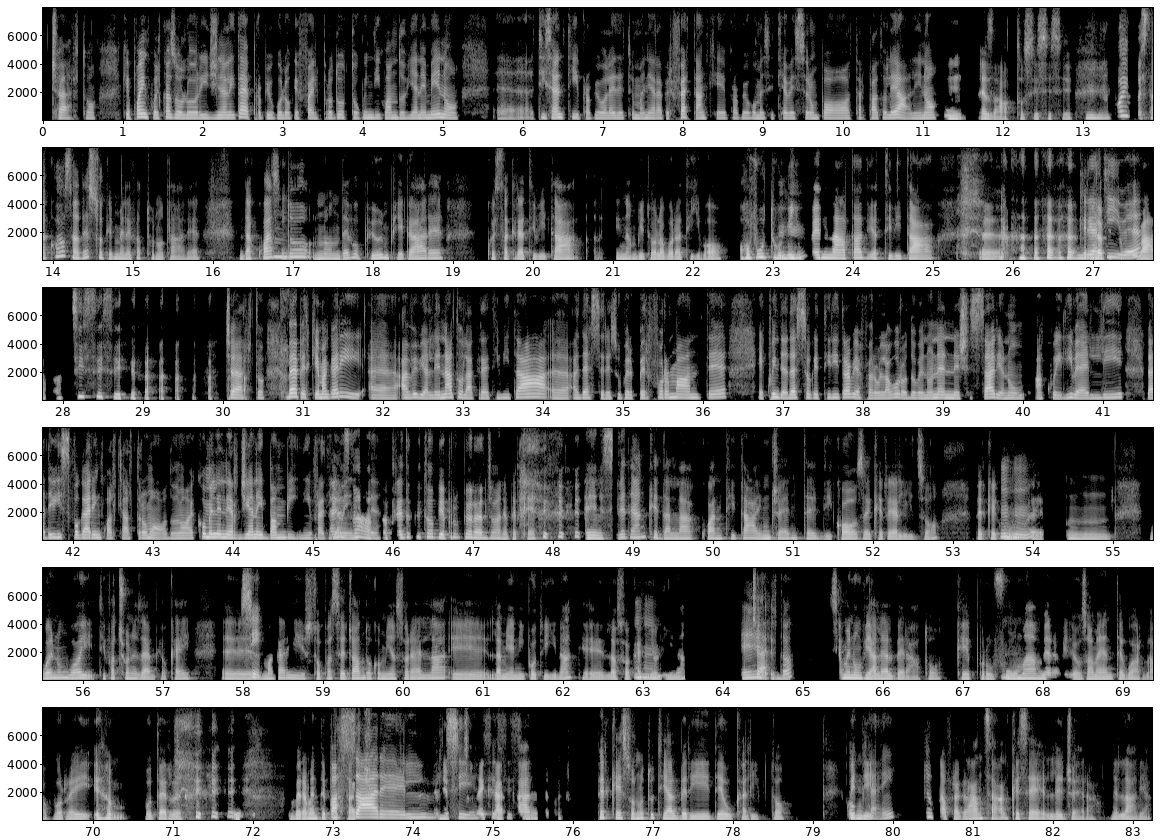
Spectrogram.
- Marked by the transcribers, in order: other noise; laughing while speaking: "ho avuto"; chuckle; chuckle; laughing while speaking: "nella vita privata"; laugh; chuckle; chuckle; unintelligible speech
- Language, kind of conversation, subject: Italian, podcast, Quando ti senti più creativo e davvero te stesso?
